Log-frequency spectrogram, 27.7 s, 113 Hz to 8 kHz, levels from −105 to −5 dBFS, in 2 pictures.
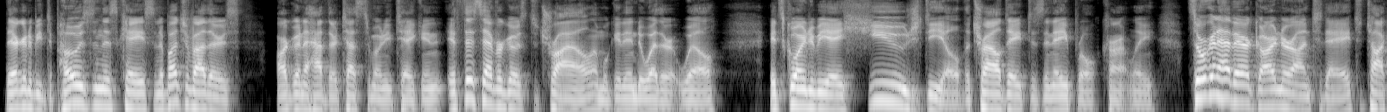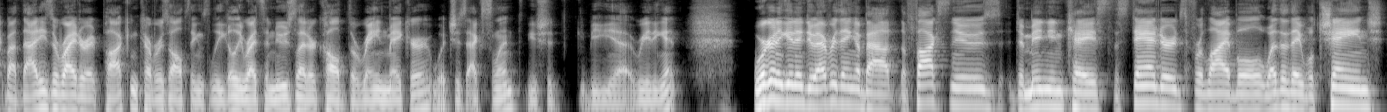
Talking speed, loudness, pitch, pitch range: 230 wpm, -19 LUFS, 110 Hz, 95-130 Hz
